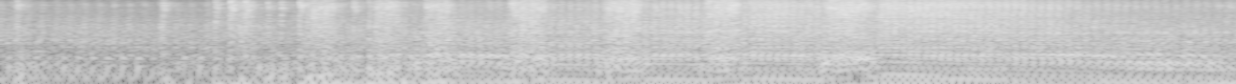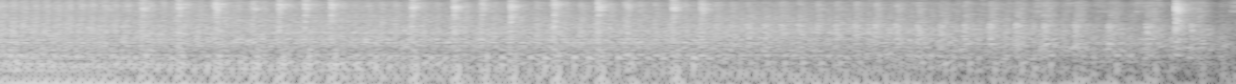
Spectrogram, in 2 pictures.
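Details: Kohler Command engine in a Cub Cadet garden pulling tractor after new fuel lines: loud, crisp single-pitch roar that holds steady, then eases off smoothly with no stumbles; fuel delivery sound.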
